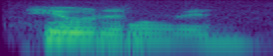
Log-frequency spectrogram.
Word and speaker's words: hören: Or Hören. Hören. Not hören. Not o-ew. Hören. Huh? Hören. Hören. Hören. This O has actually 2 dots over its top.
